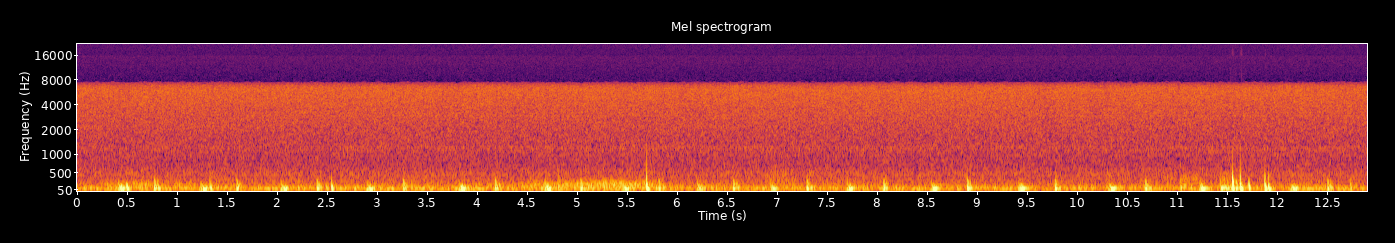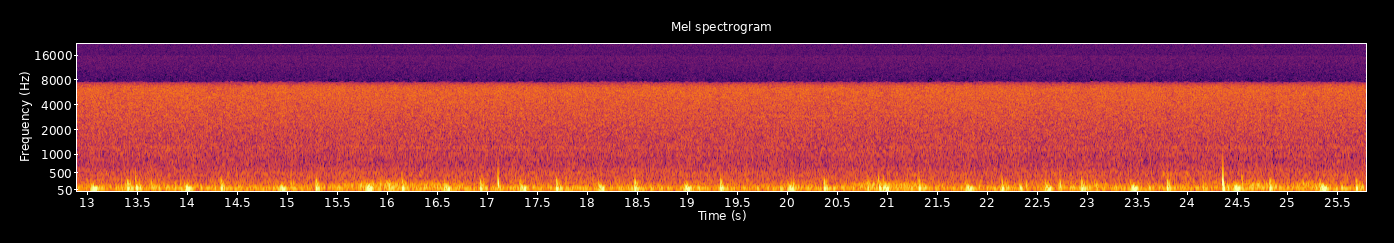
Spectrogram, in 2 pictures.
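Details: Visible heartbeat recording from an adult female: steady, repeated low thumps with an even, regular rhythm throughout; normal heartbeat.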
